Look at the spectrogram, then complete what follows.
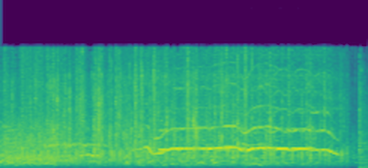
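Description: An audience claps steadily in a dense, loud burst of applause, with a high whistling tone and some cheering rising over it midway before the clapping thins out at the end.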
